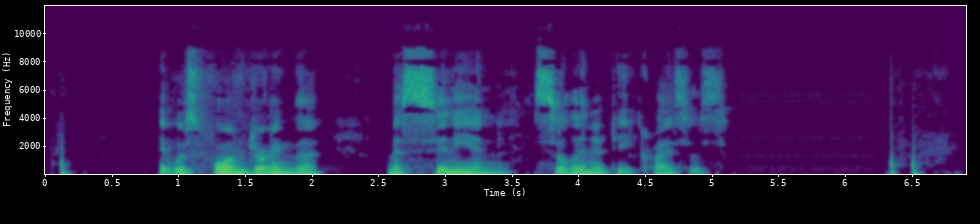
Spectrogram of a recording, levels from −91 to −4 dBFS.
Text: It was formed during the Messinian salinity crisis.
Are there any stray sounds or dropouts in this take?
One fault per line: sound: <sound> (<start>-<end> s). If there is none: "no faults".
no faults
